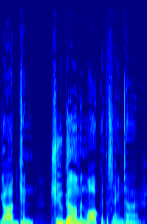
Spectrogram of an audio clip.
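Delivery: low, soft put-on Texas accent. Retelling a conversation, the speaker quotes what a man said to him, in a texas accent. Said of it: "kind of his typical Texas accent".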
